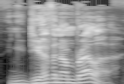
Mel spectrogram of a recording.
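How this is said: It is said in a Boston accent. "I come from Boston and everything. We would have said"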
